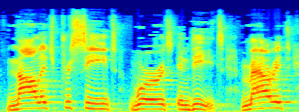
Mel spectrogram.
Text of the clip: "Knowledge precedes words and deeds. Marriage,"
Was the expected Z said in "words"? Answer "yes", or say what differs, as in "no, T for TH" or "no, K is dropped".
yes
